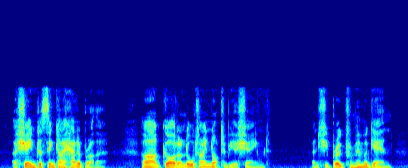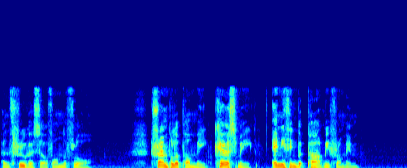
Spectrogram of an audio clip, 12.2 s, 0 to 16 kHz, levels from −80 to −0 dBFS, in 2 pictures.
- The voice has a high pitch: No, low, 115 Hz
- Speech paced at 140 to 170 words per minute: No, average, 195 wpm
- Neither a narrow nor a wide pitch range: No, wide, 8.5 semitones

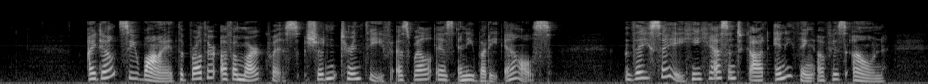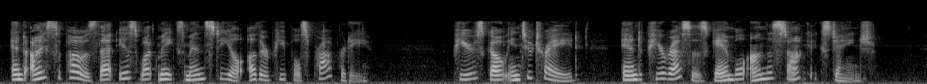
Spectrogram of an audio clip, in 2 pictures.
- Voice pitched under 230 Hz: No, high, 235 Hz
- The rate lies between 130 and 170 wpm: Yes, average, 160 wpm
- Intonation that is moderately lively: Yes, average, 4.4 semitones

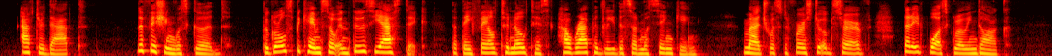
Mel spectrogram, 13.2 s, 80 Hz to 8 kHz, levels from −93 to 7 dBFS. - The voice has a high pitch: Yes, high, 205 Hz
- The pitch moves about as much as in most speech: Yes, average, 3.6 semitones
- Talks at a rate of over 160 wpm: No, average, 150 wpm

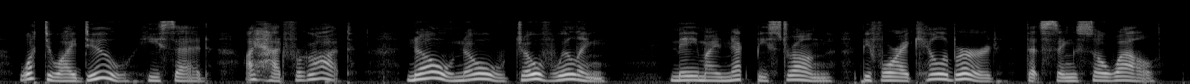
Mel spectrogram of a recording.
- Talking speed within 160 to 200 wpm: No, slow, 135 wpm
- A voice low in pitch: No, medium, 185 Hz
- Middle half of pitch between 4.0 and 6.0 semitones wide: Yes, average, 5.2 semitones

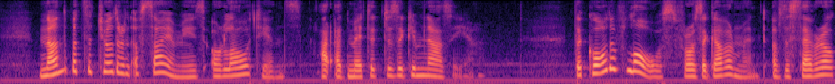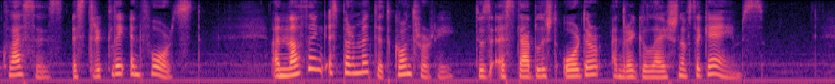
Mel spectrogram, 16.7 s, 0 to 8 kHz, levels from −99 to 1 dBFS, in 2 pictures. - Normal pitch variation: No, wide, 5.7 semitones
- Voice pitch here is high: Yes, high, 200 Hz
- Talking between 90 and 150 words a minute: Yes, average, 145 wpm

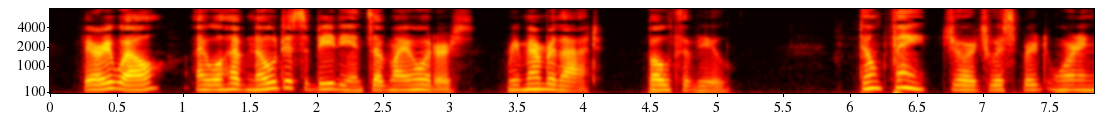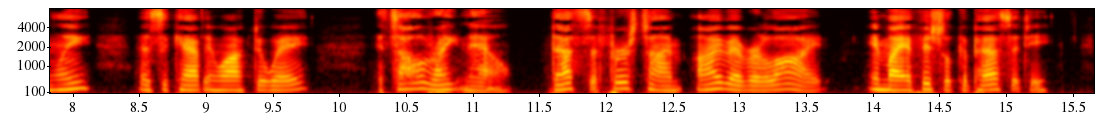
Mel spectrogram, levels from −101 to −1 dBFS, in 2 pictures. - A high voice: No, medium, 175 Hz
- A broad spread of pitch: No, average, 2.9 semitones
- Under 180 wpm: Yes, average, 155 wpm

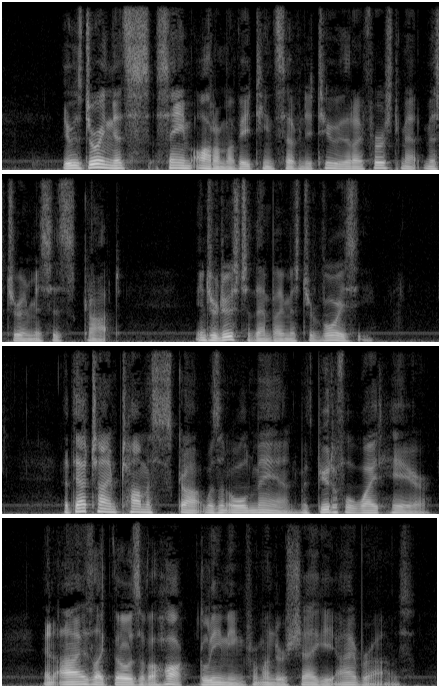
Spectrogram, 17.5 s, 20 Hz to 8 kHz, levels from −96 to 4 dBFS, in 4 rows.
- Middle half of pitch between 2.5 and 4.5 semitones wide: Yes, average, 4.1 semitones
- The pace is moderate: Yes, average, 160 wpm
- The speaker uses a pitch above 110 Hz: No, low, 100 Hz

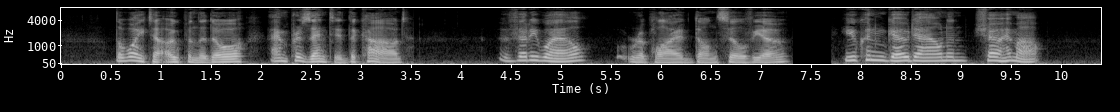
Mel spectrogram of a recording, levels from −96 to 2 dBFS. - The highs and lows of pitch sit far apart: Yes, wide, 8.9 semitones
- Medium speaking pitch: Yes, medium, 145 Hz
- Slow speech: Yes, slow, 125 wpm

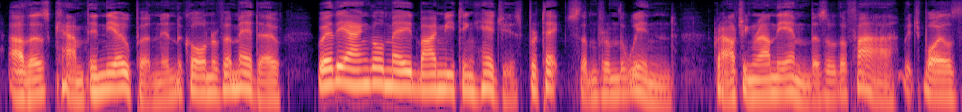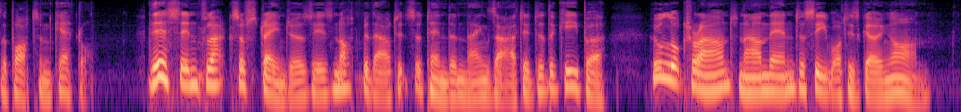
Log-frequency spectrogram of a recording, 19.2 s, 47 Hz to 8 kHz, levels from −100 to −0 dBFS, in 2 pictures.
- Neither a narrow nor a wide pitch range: No, wide, 6.2 semitones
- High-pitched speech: No, low, 115 Hz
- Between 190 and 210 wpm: Yes, average, 195 wpm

